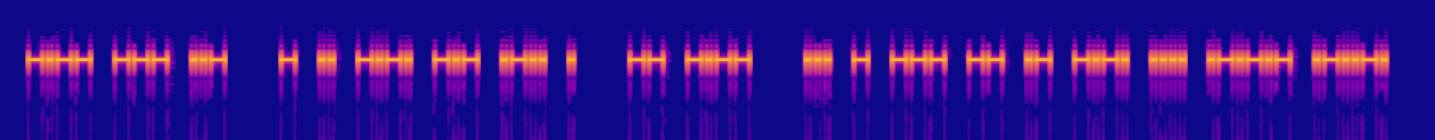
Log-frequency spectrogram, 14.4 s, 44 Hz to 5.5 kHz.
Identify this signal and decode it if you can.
Morse code, heard as a keyed tone, about 25 wpm, spaced as for 20 wpm, 700 Hz. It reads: YOU TICKLE MY STOMACH."
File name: Pinocchio / Pinocchio ch1 15 25 ik1hge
